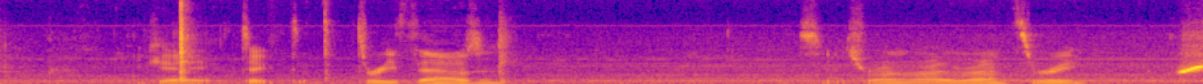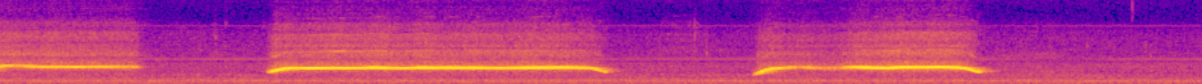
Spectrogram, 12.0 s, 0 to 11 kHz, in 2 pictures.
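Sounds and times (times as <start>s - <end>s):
person whistling a high note: 5.9s - 6.8s, 7.4s - 9.1s, 9.8s - 11.0s.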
